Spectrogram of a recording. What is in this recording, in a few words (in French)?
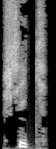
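"chic", French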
